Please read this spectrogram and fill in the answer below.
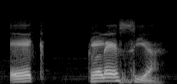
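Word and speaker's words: ἐκκλησία: la palabra iglesia de la lengua primitiva se pronuncia ekklesia y está conformada por tres palabras antiguas que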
